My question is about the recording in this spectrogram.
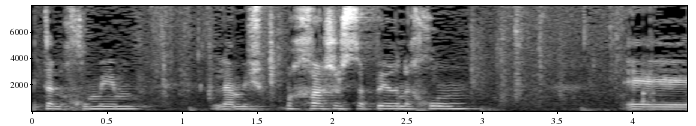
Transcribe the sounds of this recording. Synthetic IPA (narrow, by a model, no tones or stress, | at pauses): t̪anχumimlamiʃpaχaʃelsapiʁnaχum | ʔe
